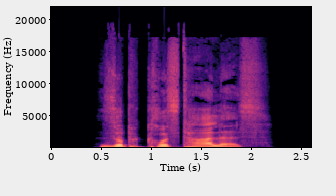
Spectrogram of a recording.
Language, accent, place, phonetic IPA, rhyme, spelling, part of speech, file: German, Germany, Berlin, [zʊpkʁʊsˈtaːləs], -aːləs, subkrustales, adjective, De-subkrustales.ogg
- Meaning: strong/mixed nominative/accusative neuter singular of subkrustal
